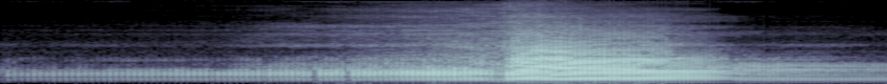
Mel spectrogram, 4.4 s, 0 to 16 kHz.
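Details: Dax 125 Spigaou after an oil change with 30 SAE oil, new intake manifold and new stock-style stainless exhaust: steady throbbing exhaust rises to a louder, raspier roar under load then eases; runs cleanly, louder than the old pipe but bearable without a helmet.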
